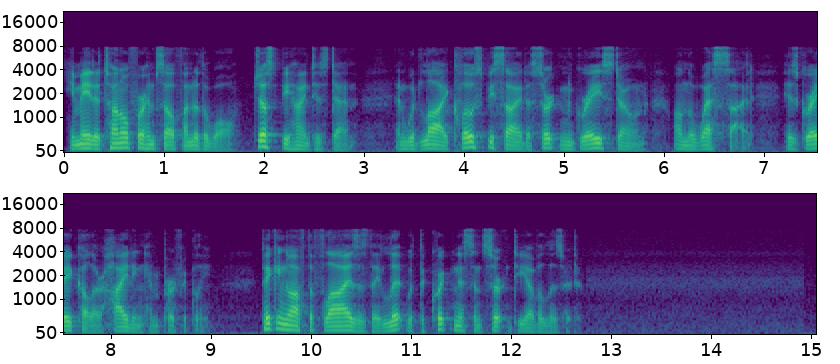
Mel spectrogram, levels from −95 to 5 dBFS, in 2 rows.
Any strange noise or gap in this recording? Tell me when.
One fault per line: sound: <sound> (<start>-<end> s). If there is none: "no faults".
no faults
